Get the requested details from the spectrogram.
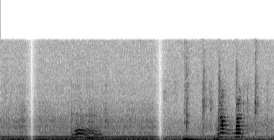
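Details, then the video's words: Domestic cat making a so-called barking sound: two short harmonic calls, the first rising then falling, the second a sharper clipped burst, over steady background hum and a constant tone. "cat barking"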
